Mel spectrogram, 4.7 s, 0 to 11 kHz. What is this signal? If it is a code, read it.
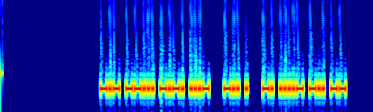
Morse code, heard as a keyed tone, about 42 wpm, 700 Hz. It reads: K7CV DE N4DM
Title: USA Callsign DE Callsign - 4 Characters - 45wpm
